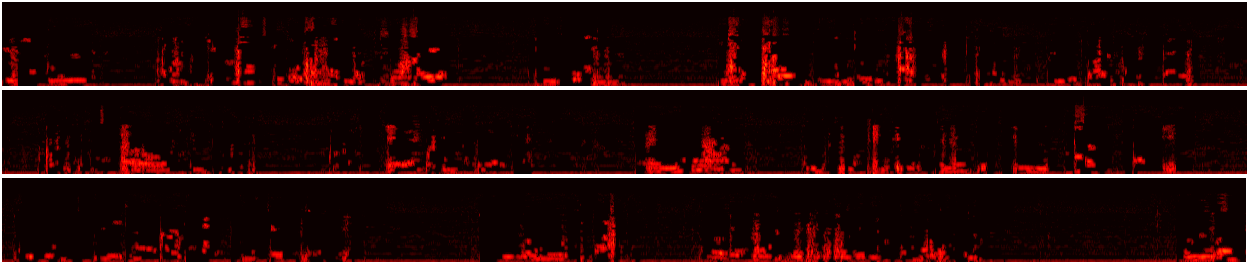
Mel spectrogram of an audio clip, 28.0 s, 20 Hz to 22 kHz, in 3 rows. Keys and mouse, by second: 3.1 Tab, 4.0 Tab, 12.9 Tab, 13.3 KP_1, 13.7 KP_3, 18.2 Tab, 21.3 a, 21.5 b, 22.8-24.5 drag, 24.1 a, 25.3 b, 26.7 a, 27.5-28.0 right drag, 27.9 a.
